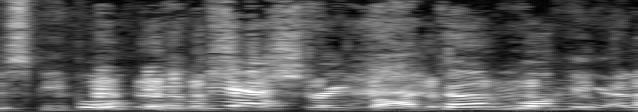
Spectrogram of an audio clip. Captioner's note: laughing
